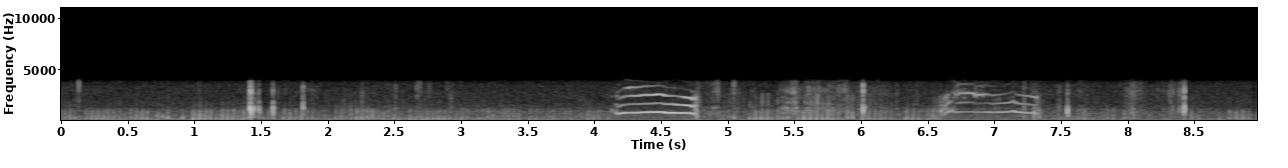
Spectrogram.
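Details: Two drawn-out, slightly arching meows about two seconds apart come from Mame, a kitten that has only just joined the household, with faint shuffling and a low background hum between them.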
